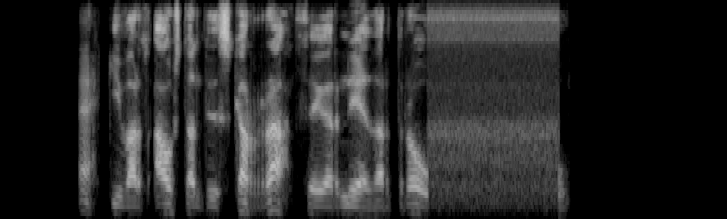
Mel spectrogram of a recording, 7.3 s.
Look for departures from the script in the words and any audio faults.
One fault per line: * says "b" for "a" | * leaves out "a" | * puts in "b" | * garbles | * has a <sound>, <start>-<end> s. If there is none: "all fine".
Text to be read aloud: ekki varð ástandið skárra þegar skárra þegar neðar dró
* leaves out "skárra þegar"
